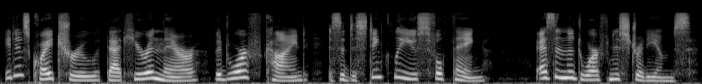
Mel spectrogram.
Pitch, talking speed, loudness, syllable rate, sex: 230 Hz, 180 wpm, -18 LUFS, 5.0 syllables/s, female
